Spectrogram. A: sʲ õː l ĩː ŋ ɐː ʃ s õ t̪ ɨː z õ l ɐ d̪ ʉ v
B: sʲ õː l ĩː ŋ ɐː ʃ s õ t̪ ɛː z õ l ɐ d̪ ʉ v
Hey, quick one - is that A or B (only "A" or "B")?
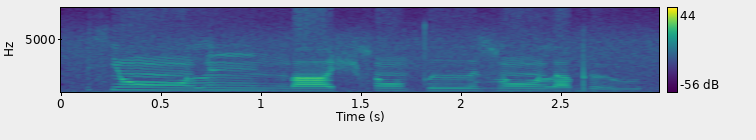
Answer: A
